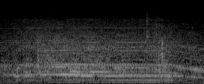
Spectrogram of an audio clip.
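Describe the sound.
A vacuum cleaner runs on the stairs of a wedding chapel lobby, giving a steady, even motor whine and hum that holds at one level for the whole stretch, with no voices.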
